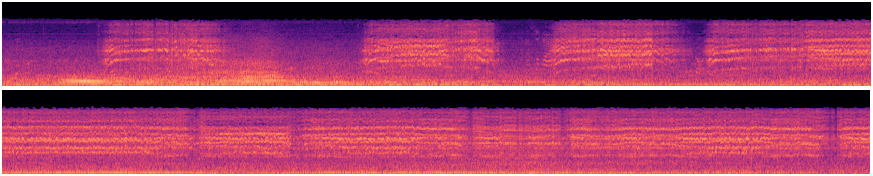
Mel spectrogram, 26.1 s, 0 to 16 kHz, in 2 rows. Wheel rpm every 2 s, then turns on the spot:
10, 120, 20, 120, 110, 110, 190, 200, 200, 200, 200, 200, 200.
none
